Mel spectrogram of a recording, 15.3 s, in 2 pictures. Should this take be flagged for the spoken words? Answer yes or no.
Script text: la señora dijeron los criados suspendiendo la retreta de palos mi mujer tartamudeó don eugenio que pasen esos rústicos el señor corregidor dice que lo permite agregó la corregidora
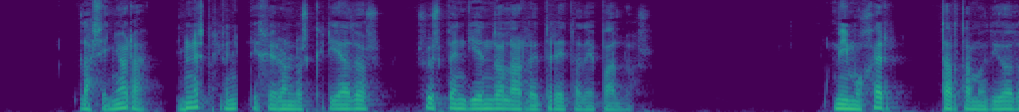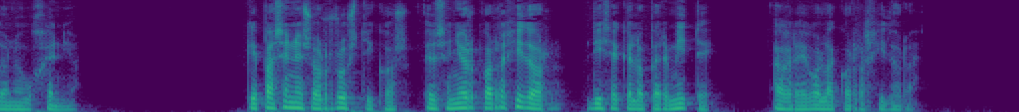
yes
